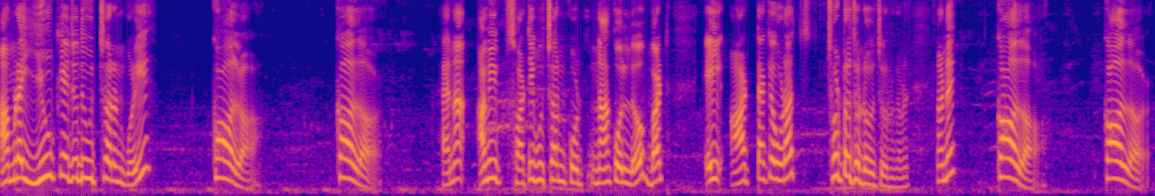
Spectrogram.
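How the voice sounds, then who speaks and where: A woman teaching English spelling in an online lesson, patiently spelling words letter by letter and repeating each one slowly. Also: a little high, expressive, no room sound.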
